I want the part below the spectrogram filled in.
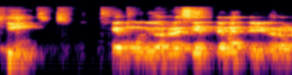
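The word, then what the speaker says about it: Küng: Escribe U, pero es Hans King, que murió recientemente, yo creo que el año pasado murió él.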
